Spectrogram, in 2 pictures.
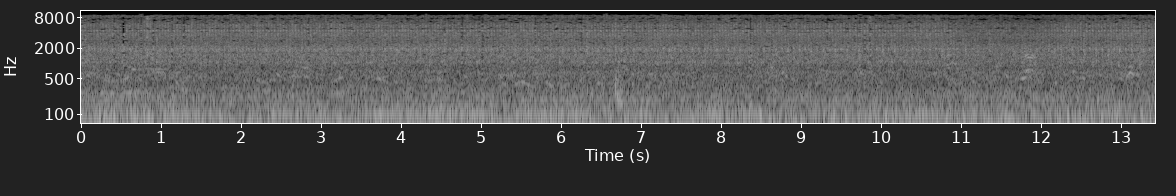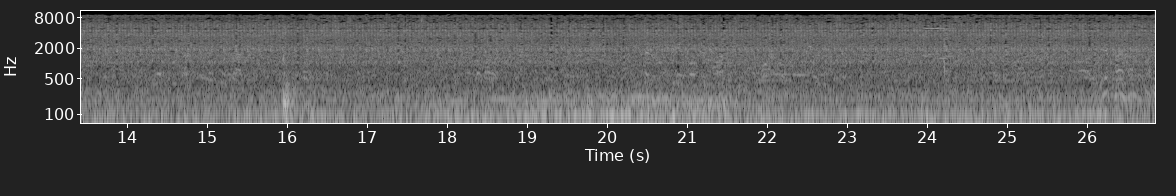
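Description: A low outdoor rumble of wind and traffic goes on steadily.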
